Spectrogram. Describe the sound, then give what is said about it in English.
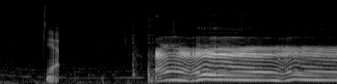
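A voice imitates a chainsaw with a loud, sustained buzzing drone that wavers in pitch for about two seconds. A brief, fainter vocal sound comes before it. “You do a chainsaw much better than I do.”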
